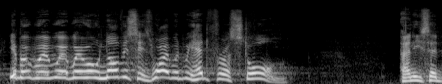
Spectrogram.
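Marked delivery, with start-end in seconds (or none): 0.1-2.9 much higher, anxious protest; nervous novice. Retold or imitated. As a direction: play the jittery beginner objecting to the plan. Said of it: "a nervous laugh from the guy".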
